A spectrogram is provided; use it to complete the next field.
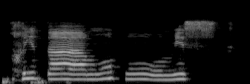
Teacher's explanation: Sinnya kita panjangkan, sofirnya kita kasih rokhwahnya, kita kasih hamesnya, misk. Kemudian kafnya tinggal hamesnya doang.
